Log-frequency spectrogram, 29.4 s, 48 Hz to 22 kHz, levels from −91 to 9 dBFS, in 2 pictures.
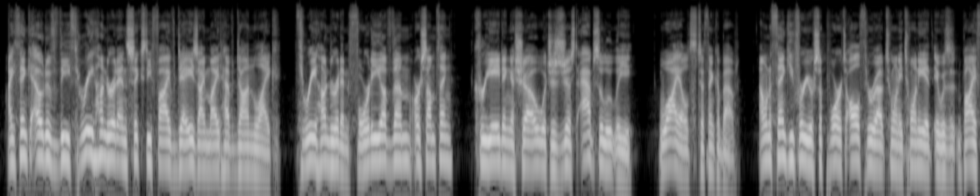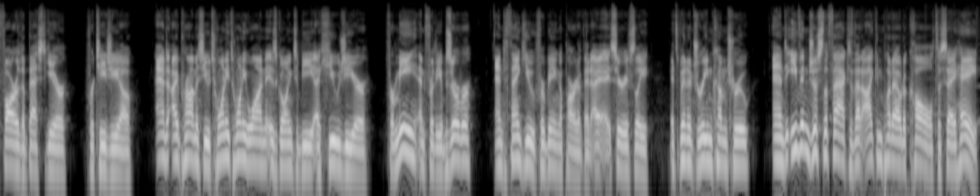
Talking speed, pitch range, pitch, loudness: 205 wpm, 120-155 Hz, 135 Hz, -18 LUFS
